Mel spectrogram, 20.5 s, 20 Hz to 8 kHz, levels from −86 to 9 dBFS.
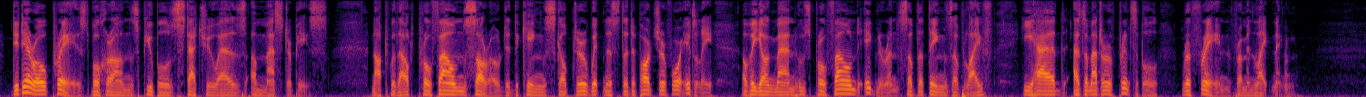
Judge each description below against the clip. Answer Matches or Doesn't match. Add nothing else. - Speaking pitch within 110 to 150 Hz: Doesn't match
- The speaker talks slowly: Matches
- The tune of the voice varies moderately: Matches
